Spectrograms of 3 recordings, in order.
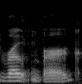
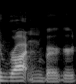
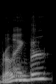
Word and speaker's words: Rotenberg: has 2 T's, but my last name only has 1, so it's pronounced rote. But despite that fact, they used to say Rottenberger to me all the time.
